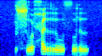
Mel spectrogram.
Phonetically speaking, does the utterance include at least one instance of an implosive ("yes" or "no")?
no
